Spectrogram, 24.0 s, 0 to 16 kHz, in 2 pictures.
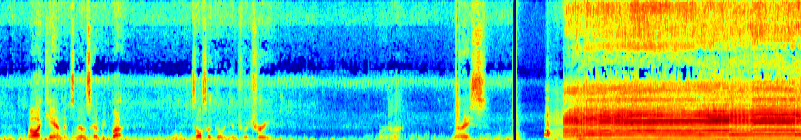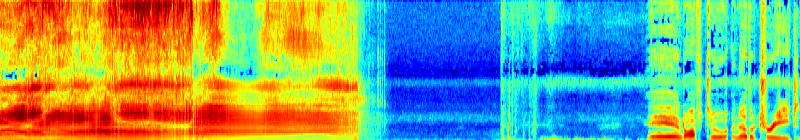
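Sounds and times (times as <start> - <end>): model aircraft engine buzzing: 8.2 - 17.9.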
